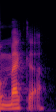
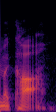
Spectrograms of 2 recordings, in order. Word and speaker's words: Mecca: Oh, Mecca. Yes. Is that what I said? You said Macaw.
